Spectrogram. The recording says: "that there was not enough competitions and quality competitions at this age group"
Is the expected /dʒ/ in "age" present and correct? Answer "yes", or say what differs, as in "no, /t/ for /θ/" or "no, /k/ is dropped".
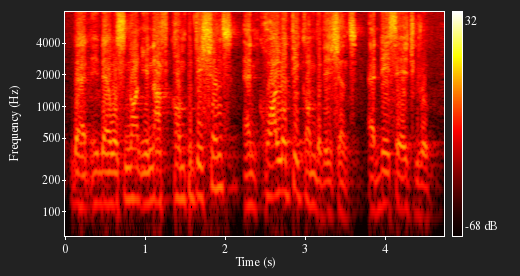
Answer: no, /tʃ/ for /dʒ/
